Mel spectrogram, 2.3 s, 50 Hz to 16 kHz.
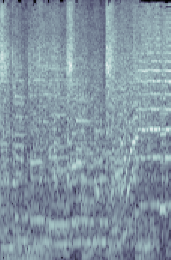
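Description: Instrumental interlude of a 1960s Tamil film song: a band playing between sung verses, with a rising glide about one and a half seconds in.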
